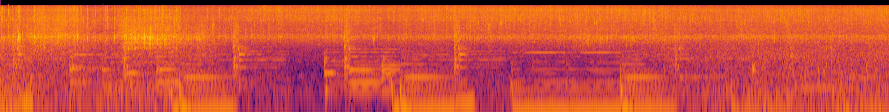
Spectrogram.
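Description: Meatballs sizzling as they fry in hot oil in a non-stick pan, with a few soft taps as more meatballs are set down in the pan.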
